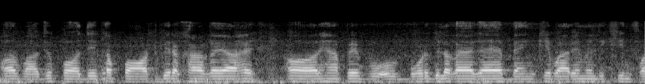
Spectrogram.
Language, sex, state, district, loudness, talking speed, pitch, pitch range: Hindi, male, Odisha, Khordha, -14 LUFS, 195 wpm, 130 Hz, 125-135 Hz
